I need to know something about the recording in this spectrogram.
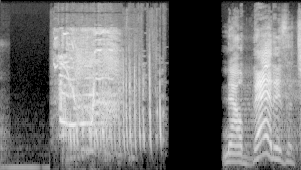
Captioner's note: termite king sounds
